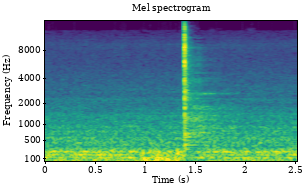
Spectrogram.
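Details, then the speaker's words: American Standard/Trane AC condensing unit contactor, some wires removed for view; spring-loaded center contacts pulled in when powered, giving one sharp clean click over a quiet hum; contactor closes normally. "uh the little Center contacts are are kind of popping out they're on Springs and then when it's turned on the thing gets sucked in"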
